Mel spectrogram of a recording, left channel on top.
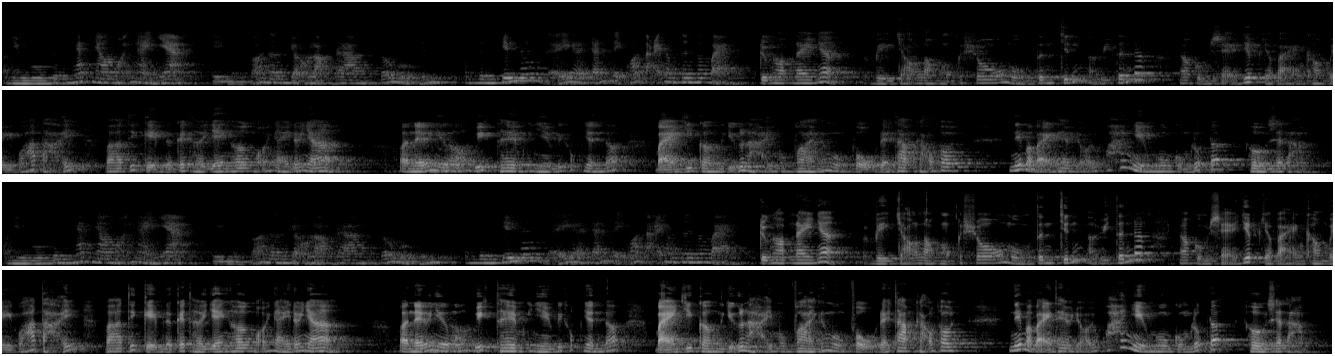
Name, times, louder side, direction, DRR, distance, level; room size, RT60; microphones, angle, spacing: voice 1, 0.0-7.3 17.2-18.0, left 1 dB, 80° left, -1 dB, 1.8 m, -44 dB
voice 2, 7.6-16.7 17.3-26.4, right 4 dB, 60° right, 9 dB, 0.6 m, -36 dB
8.6 x 7.3 x 2.8 m, 1.1 s
head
